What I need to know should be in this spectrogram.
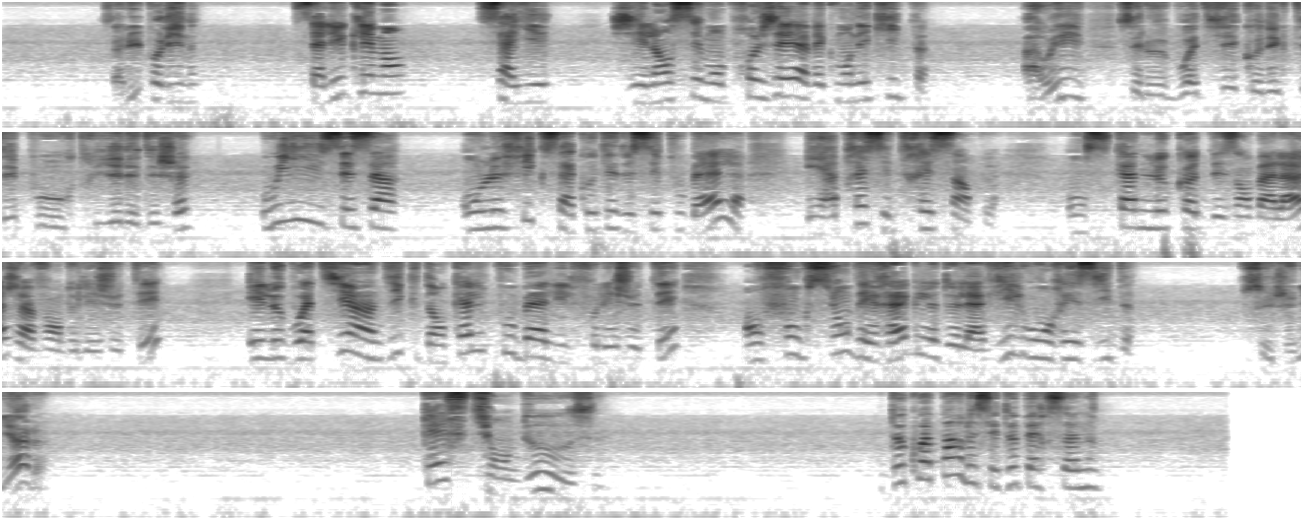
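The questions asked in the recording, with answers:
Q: De quoi parlent ces deux personnes ?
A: D'un boîtier connecté pour trier les déchets, le projet de Pauline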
